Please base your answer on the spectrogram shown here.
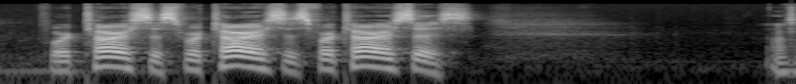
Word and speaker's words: Tarsus: for Tarsus forces for Tarsus for terraces for Tarsus I'm saying it I'm saying it right I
